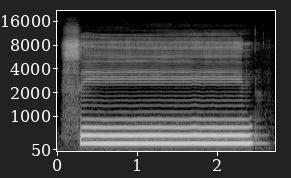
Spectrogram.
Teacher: سین میں بالکل ثنایا علیہ ثنایا سفلی مل جاتے ہیں، ہونٹ چوڑے ہو جاتے ہیں، زبان پھیل کر پیچھے ہو جاتی ہے اور سیٹی جیسی باریک آواز لمبی ہو کر پیدا ہوتی ہے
